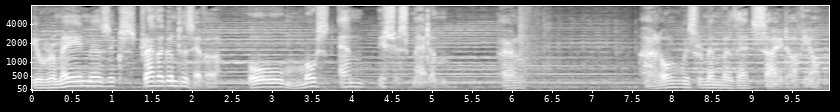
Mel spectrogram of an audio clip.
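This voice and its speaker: An actor playing a genteel, devoted manservant in a fantasy game, with formal, courtly, theatrical phrasing. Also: male voice, lowish voice, very animated, takes it slowly, music in the background, heavily acted. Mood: wry, teasing. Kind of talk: video game character dialogue.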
